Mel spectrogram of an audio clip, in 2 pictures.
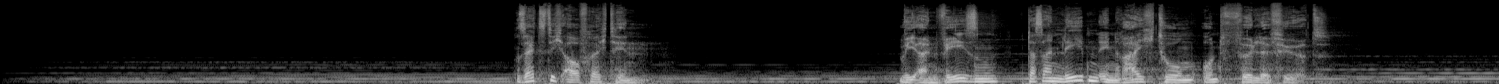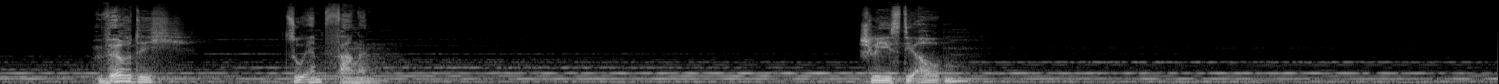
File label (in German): Hörprobe Deutsch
